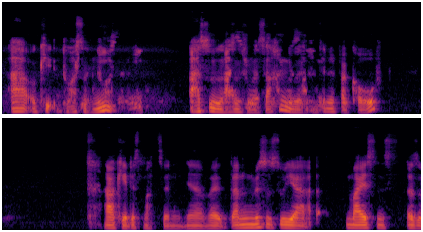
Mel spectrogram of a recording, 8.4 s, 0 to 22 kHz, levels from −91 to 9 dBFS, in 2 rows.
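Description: A faint echo leak opens the speech at 0.0–0.07 s, delayed about 381 ms and very quiet. It returns at 0.53–1.68 s and, stronger at roughly 10 dB under the speech, at 2.2–3.24 s, then as a barely audible scrap at 4.21–4.29 s, each about 341 ms behind. The likely cause is a far-end loudspeaker whose echo canceller let its microphone pickup through. A spectrogram shows fainter duplicate formant patterns shifted right; the waveform shows smeared tails.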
